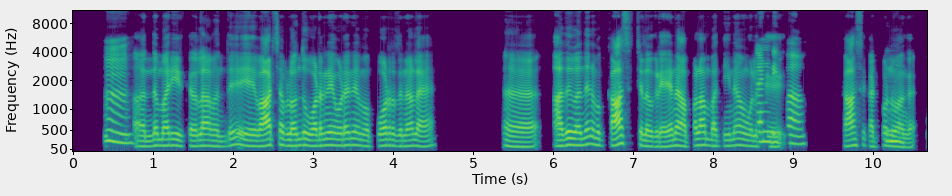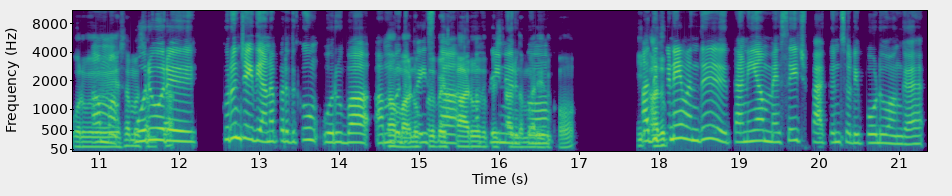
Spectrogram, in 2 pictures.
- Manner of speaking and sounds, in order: in English: "எஸ்எம்எஸ்"; in English: "மெசேஜ் பேக்"
- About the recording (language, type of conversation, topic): Tamil, podcast, வாட்ஸ்‑அப் அல்லது மெஸேஞ்சரைப் பயன்படுத்தும் பழக்கத்தை நீங்கள் எப்படி நிர்வகிக்கிறீர்கள்?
